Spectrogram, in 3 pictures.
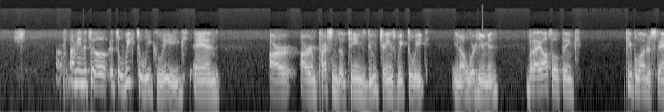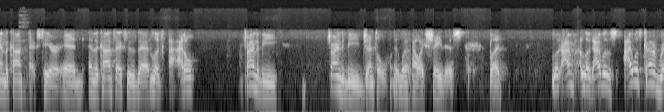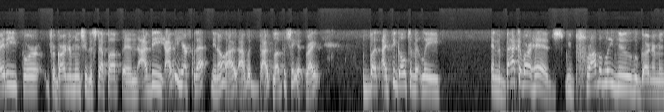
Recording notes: He takes some calls and answers some questions from listeners online about the loss as well. He then opens the phone lines back up and takes some calls! He takes some more phone calls from listeners as well!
